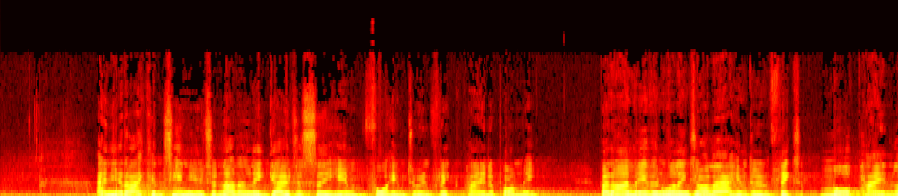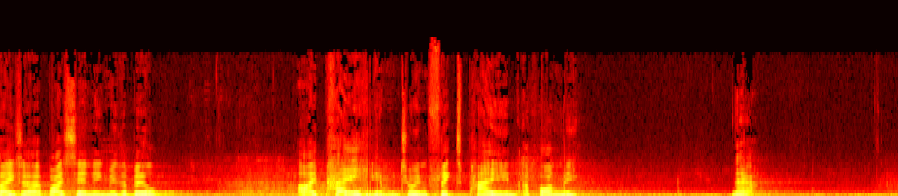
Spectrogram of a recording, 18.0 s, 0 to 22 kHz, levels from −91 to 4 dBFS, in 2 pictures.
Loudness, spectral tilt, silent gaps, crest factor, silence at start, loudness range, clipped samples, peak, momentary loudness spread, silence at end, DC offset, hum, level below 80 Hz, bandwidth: -14 LUFS; -7 dB/octave; none; 14 dB; 0 s; 5 LU; under 0.1%; 0 dBFS; 22 LU; 0 s; under 0.1%; none; -30 dBFS; 16 kHz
